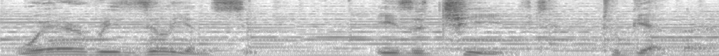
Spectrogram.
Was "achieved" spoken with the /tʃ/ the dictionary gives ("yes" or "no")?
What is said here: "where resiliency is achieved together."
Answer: yes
